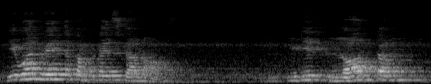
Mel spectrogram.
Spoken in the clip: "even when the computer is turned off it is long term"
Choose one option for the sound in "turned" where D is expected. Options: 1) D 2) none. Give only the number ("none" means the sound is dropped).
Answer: 2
